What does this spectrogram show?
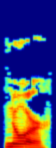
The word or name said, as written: noor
